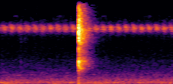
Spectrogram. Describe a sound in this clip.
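A lighter clicks as it is struck.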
